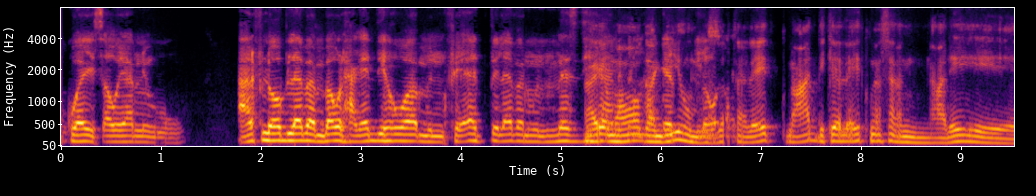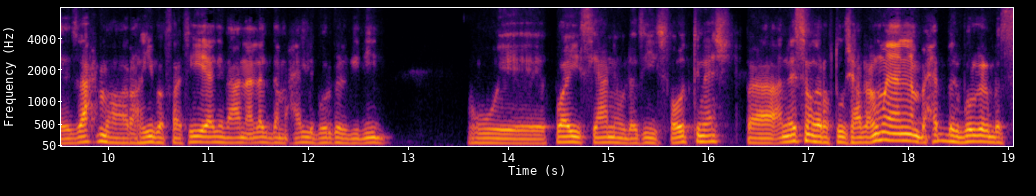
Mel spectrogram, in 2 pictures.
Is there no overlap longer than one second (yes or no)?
no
